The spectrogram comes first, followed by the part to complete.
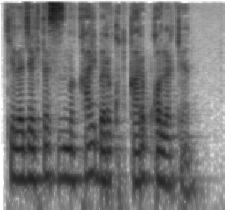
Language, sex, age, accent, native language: Uzbek, male, 18-24, Farg'ona, Uzbek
